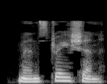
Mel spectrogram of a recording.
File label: "Menstruation", English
